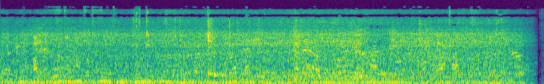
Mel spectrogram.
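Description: Busy street ambience: a steady low rumble of passing traffic with indistinct voices of people around. The sound cuts off abruptly at the end.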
